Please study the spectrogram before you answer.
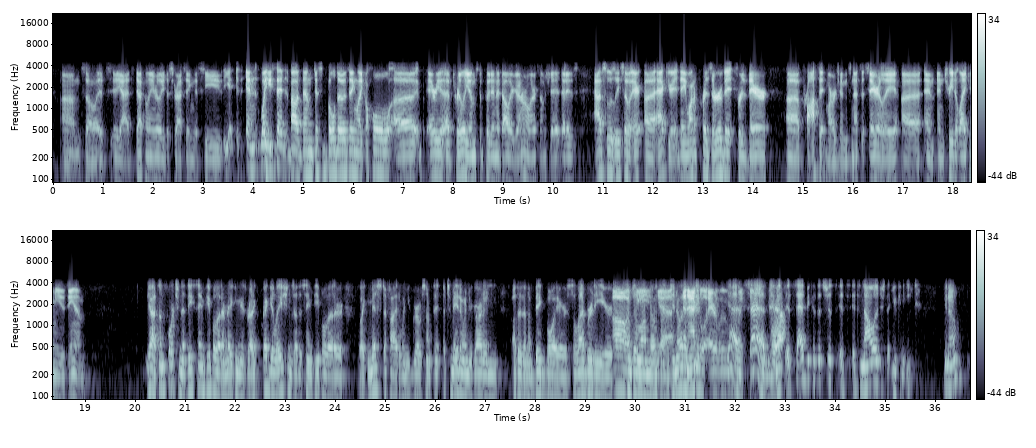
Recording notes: In this episode we have a phone call with forager, chef, and author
